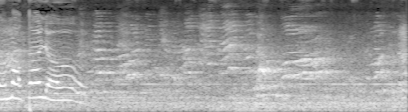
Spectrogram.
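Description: Children's voices and chatter among visitors. Near the start a child's high voice slides up and down in pitch for about a second, and after that softer voices talk over one another.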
